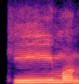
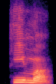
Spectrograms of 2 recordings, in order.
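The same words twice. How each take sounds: First: The first vowel is drawn out long. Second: The first vowel is kept short. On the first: The speaker calls it wrong. "কিমা নয়" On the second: The speaker calls it right. "ক রস্বইকারটা হচ্ছে রস্বস্বর, এটা দীর্ঘ হবে না"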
